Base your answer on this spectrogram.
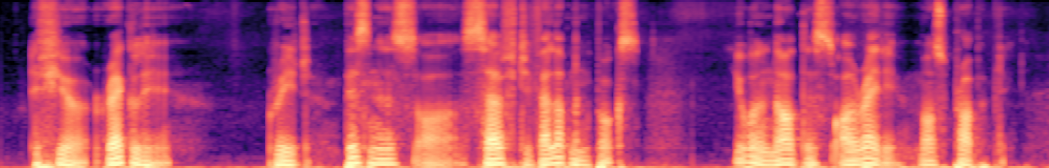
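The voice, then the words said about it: German-accented English. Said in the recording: “in English with a German accent”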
